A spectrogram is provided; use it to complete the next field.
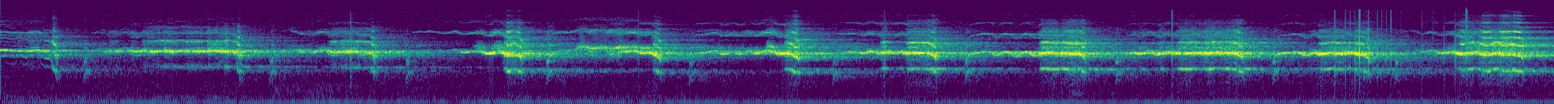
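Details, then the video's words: Angry female peregrine falcon in a water-tower nest box in Orange, New South Wales, Australia, scolding her mate for not bringing breakfast; continuous run of harsh, whining calls with rich harmonics, overlapping and repeated over eight seconds. "Indigo angry on Dimaond for not bringing breakfast"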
